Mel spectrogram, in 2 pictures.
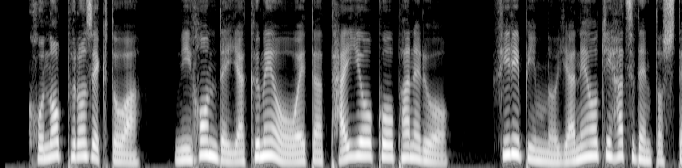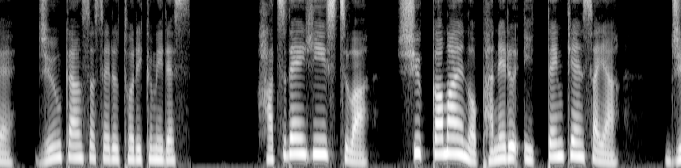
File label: narration ja; second life solar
